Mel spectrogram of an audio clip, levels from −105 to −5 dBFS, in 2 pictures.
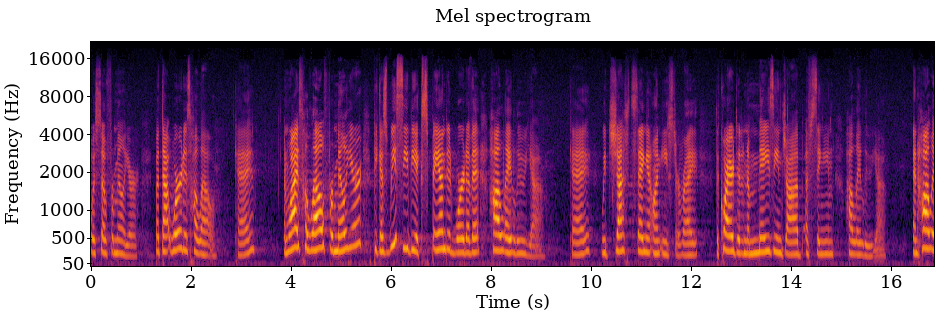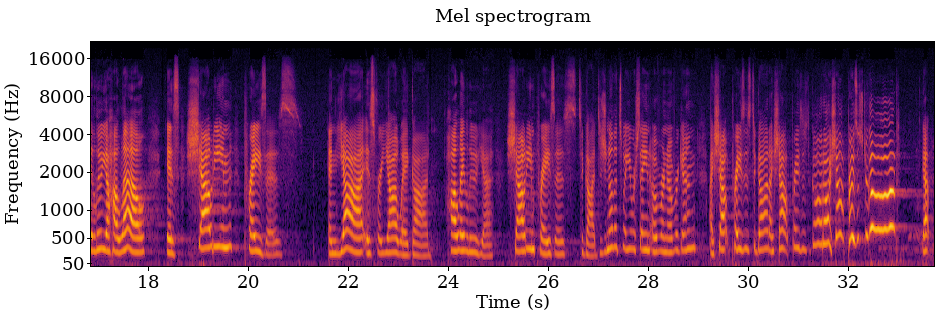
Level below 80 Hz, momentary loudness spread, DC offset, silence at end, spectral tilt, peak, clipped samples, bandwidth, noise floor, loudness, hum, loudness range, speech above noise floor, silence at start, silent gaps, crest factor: -66 dBFS; 18 LU; under 0.1%; 0.1 s; -2.5 dB/octave; -6 dBFS; under 0.1%; 16.5 kHz; -69 dBFS; -26 LUFS; none; 7 LU; 42 dB; 0 s; none; 22 dB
